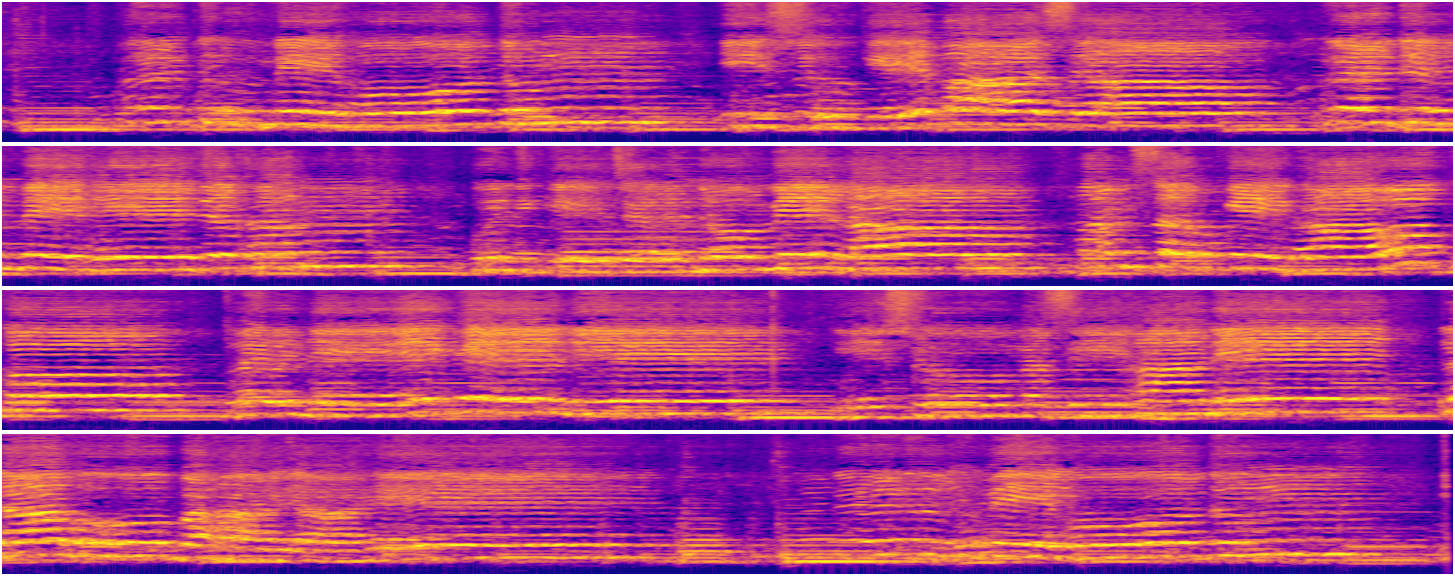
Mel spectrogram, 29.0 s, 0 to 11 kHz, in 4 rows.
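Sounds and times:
women's choir singing a hymn: 0.5 - 29.0.

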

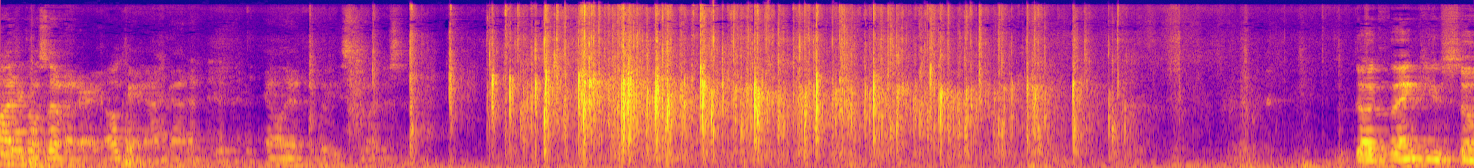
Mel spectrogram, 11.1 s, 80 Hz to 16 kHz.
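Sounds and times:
audience applauding: 3.1 - 8.8.

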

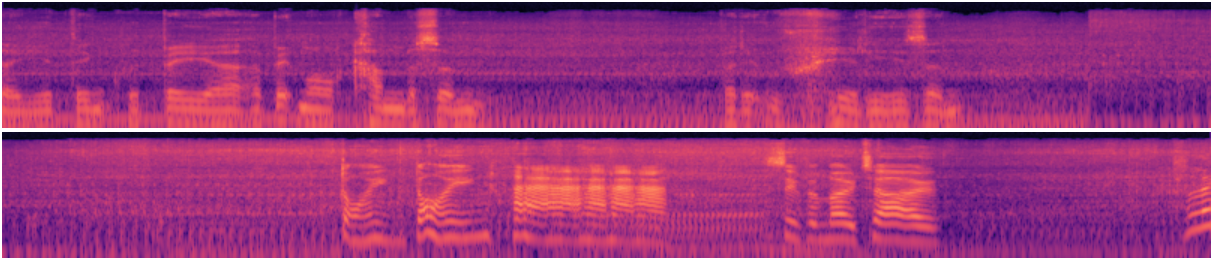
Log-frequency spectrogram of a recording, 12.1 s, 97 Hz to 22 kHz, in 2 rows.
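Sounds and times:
motorcycle engine running: 0.0 - 12.0
single-cylinder engine running: 0.0 - 12.0
road and wind hiss: 2.5 - 7.8, 9.4 - 12.0.

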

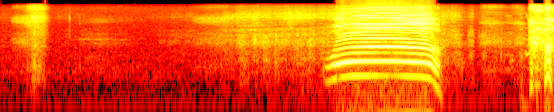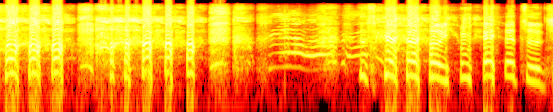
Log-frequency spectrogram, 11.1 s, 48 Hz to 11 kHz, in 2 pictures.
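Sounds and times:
snowboard scraping on snow: 1.8 - 6.0.

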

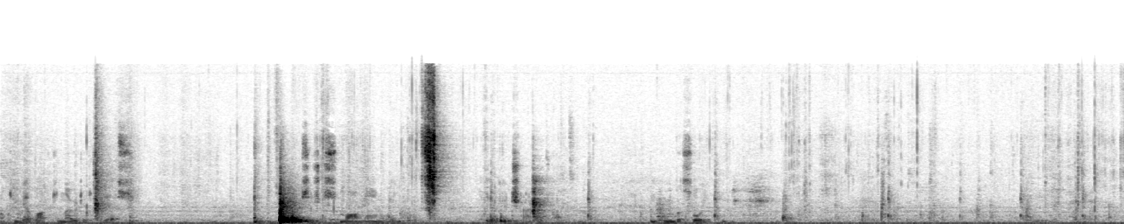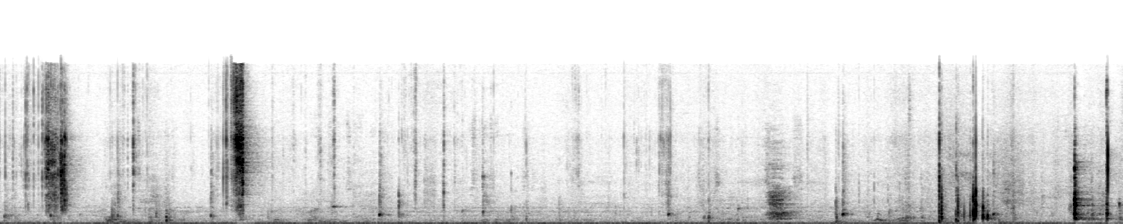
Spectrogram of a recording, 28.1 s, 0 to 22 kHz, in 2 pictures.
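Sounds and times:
steady low hum: 0.0 - 28.0
hook-and-loop strap ripping: 5.2 - 5.6, 13.6 - 15.0, 16.8 - 17.3.

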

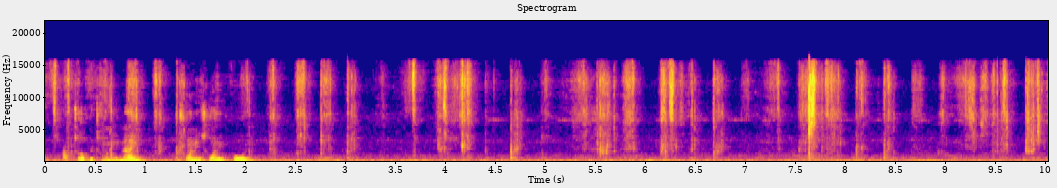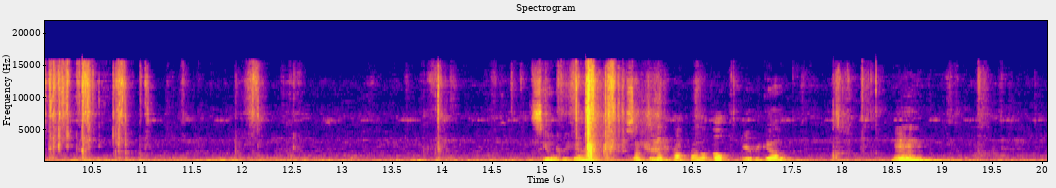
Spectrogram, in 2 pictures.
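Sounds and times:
cards being shuffled: 0.1 - 11.2, 15.3 - 16.1.

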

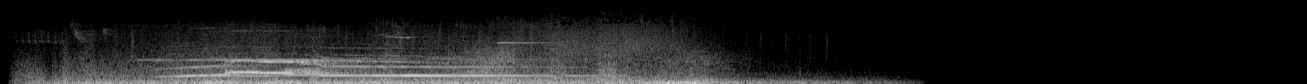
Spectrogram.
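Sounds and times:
deep low rumble: 0.2 - 9.2
wolf howling: 1.3 - 6.3
higher wolf howls: 1.4 - 6.3.

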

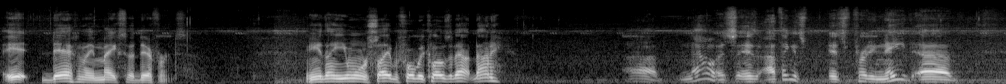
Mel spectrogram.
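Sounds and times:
man talking: 0.0 - 2.0, 3.0 - 5.2, 6.2 - 9.6
night insects trilling: 0.0 - 10.0.

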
